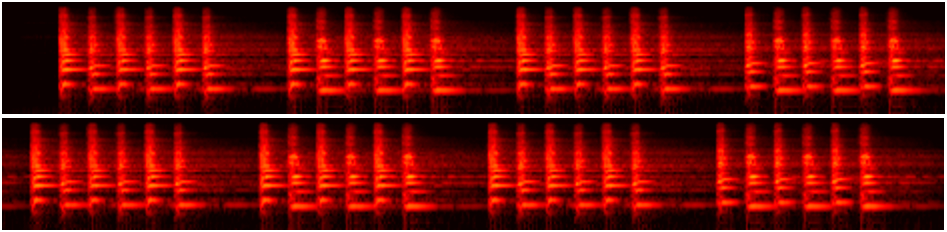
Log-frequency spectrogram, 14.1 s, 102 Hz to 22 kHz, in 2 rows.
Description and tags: A Violin Motif from a recent track; at 140BPM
